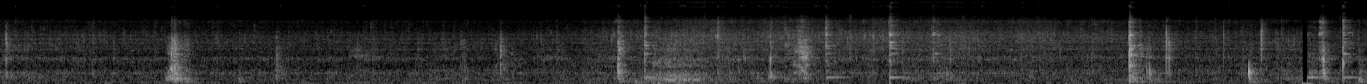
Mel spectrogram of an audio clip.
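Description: Mint leaves and curry leaves are being stirred in an oil-filled frying pan with a spoon, making a low, continuous sizzle under intermittent scraping and clinks that grow busier and louder in the second half.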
